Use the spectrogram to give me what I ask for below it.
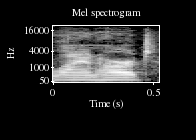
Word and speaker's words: Lionhart: it that, at Lionhart. That's H-A-R-T, not H-E-A-R-T. I had to switch my pronunciation of the last name when I switched over from Odin to Gilgamesh back in 2014.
